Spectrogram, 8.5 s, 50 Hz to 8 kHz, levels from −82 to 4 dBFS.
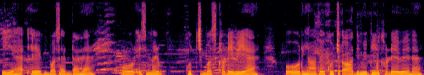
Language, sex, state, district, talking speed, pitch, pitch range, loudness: Hindi, male, Uttar Pradesh, Saharanpur, 150 wpm, 155 Hz, 145-165 Hz, -15 LUFS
